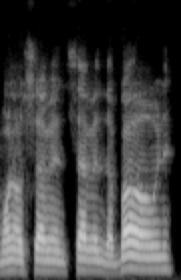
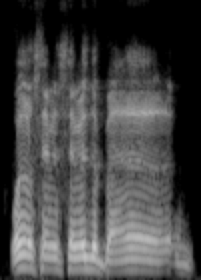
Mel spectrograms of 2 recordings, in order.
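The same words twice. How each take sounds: First: It is said in a plain, ordinary voice. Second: It is said in an exaggerated announcer voice.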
